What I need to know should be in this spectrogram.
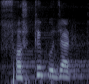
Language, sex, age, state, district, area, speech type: Odia, male, 30-45, Odisha, Kendrapara, urban, spontaneous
